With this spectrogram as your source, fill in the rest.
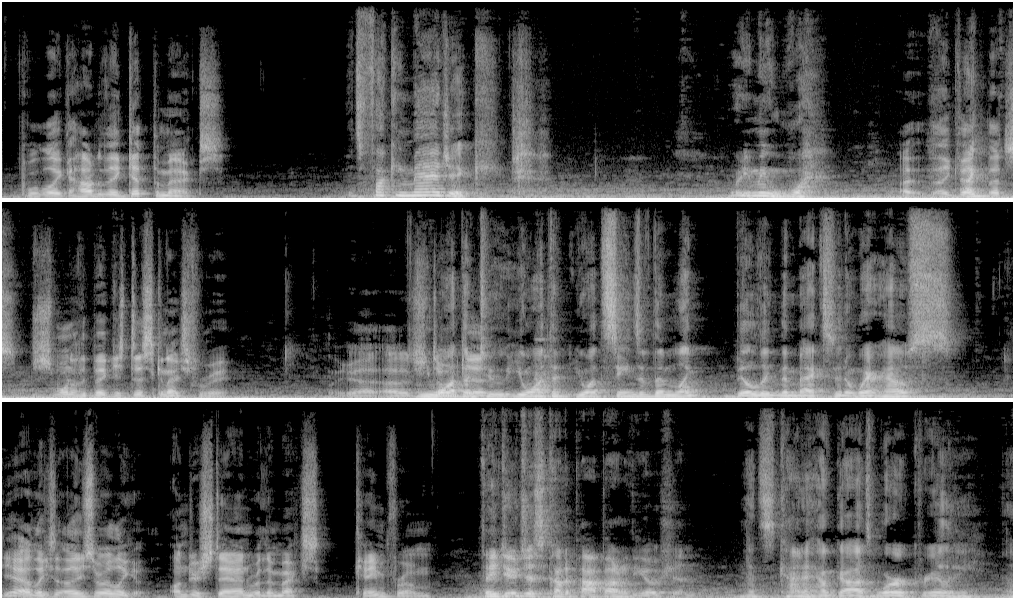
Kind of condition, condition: fault, poor microphone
